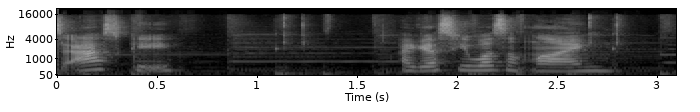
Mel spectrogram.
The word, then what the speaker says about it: ASCII: Okay, is it actually ASCII? Like ass and key?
